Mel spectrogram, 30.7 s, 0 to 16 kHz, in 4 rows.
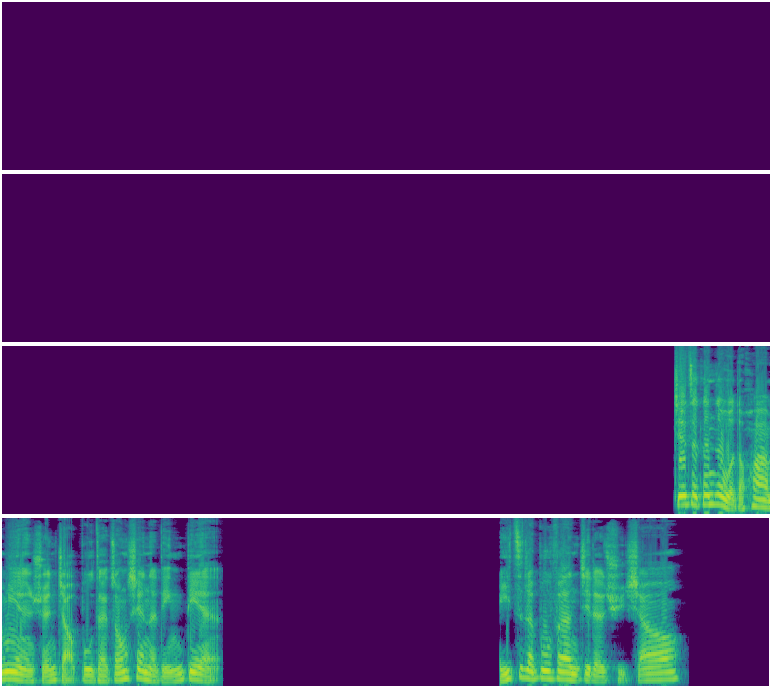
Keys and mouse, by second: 0.2 ctrl+z, 1.8 KP_3, 3.4-5.2 drag, 5.7-6.3 middle drag, 6.7 click, 7.2 KP_3, 7.4 KP_3, 8.7-11.1 drag, 11.7 middle click, 12.7 click, 13.3 click, 14.2 KP_1, 15.0 Tab, 15.8 shift+drag, 16.3 drag, 17.1 shift+drag, 18.3 Tab, 19.5 KP_3, 22.1 shift+middle click, 22.7-23.2 drag, 23.8-25.0 middle drag, 25.2-25.6 shift+drag, 26.3 click, 29.8-30.2 middle drag, 30.4-30.7 right drag.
